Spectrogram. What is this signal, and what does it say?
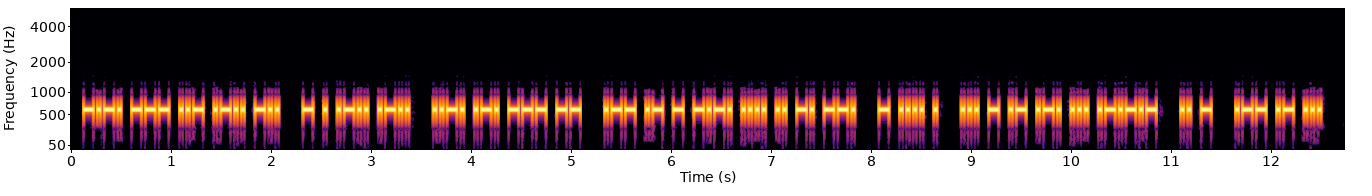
Morse code, heard as a keyed tone, about 34 wpm, 600 Hz. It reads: COULD TELL FROM WATCHING THE STARS. IT WAS
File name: the old man and the sea / the old man and the sea 1 35wpm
